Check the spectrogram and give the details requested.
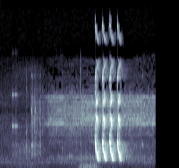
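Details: White-backed night heron giving a quick series of four harsh, croaking notes in under a second, after a low rumble, over steady background hiss.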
